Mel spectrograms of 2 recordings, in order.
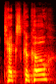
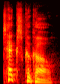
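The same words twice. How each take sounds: First: Texcoco? asked with a rising, doubtful tune; puzzled question. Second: Texcoco. said low and falling, settled; flat confirmation. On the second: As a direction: state Texcoco. plainly as final. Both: Shown as a demonstration.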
